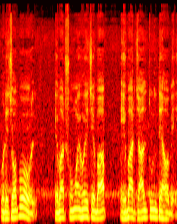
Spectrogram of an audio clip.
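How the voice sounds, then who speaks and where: A man's voice: medium pitch, fairly even intonation, moderate pace, slight background noise, lightly acted. A man playing a seasoned village fisherman in a cartoon story, instructing in colloquial rural speech with a cautious, fatalistic manner. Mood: purposeful. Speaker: cartoon voice actor. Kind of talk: dramatised Bengali cartoon story dialogue.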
